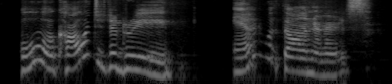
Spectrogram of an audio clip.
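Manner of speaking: sounding genuinely surprised. Reacting to the other person's college degree with honors, surprised. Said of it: "Why did you sound so surprised?".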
